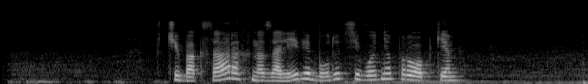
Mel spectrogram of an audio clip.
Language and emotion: Russian, neutral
